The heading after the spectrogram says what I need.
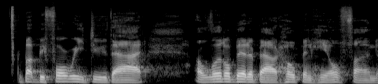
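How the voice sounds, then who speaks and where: A man's fairly low, dark, mellow voice with fairly even intonation at a moderate pace, on a very clean recording with a silent background. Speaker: gun violence prevention fund leader. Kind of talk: panel presentation. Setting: stage with audience. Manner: halting.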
